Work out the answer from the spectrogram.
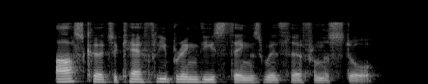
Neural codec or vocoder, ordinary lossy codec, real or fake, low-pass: none; none; real; 7.2 kHz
